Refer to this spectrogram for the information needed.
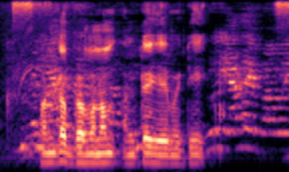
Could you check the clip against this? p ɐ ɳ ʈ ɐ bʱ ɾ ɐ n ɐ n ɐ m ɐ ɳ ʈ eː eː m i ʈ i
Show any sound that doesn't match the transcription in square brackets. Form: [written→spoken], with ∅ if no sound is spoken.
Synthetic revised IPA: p ɐ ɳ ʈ ɐ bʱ ɾ ɐ [n→m] ɐ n ɐ m ɐ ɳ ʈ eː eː m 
